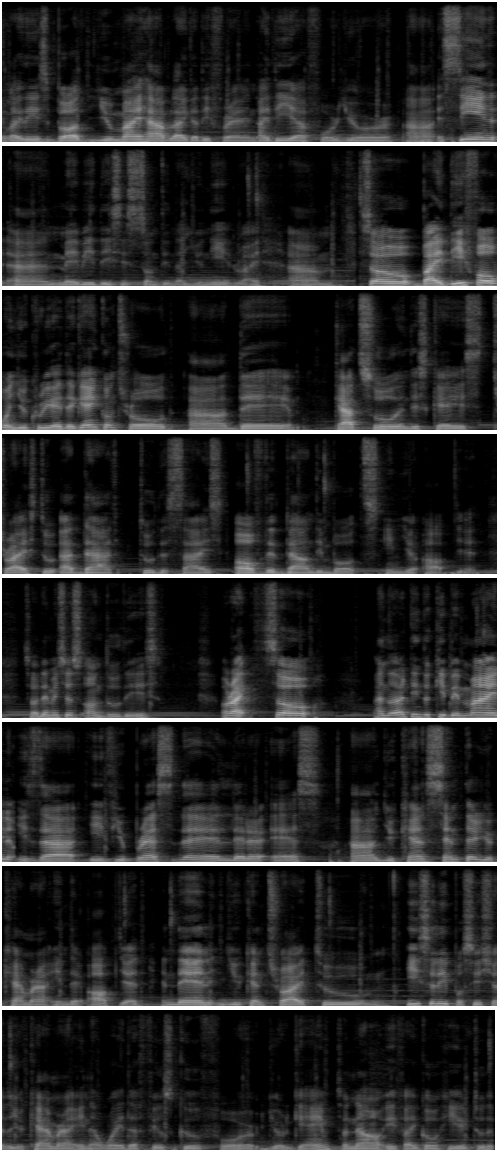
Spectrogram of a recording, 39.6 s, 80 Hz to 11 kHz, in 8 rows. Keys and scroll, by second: 0.0-5.2 typing, 2.6 Right, 17.1 ctrl+s, 20.1 super+z, 28.2 s.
